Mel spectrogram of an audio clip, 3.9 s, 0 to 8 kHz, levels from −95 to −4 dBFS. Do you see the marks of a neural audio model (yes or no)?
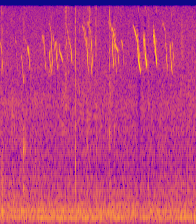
no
